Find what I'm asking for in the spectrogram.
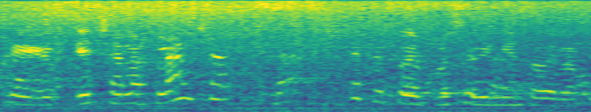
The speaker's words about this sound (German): Die Füllung ist schon vorbereitet. Darin sind Bohnen und Käse. Dann legt man den Teig auf das heiße Blech und brät ihn an.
